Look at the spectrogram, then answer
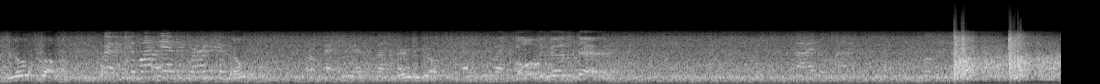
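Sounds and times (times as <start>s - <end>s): pistol shots with echo: 9.5s - 10.6s.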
